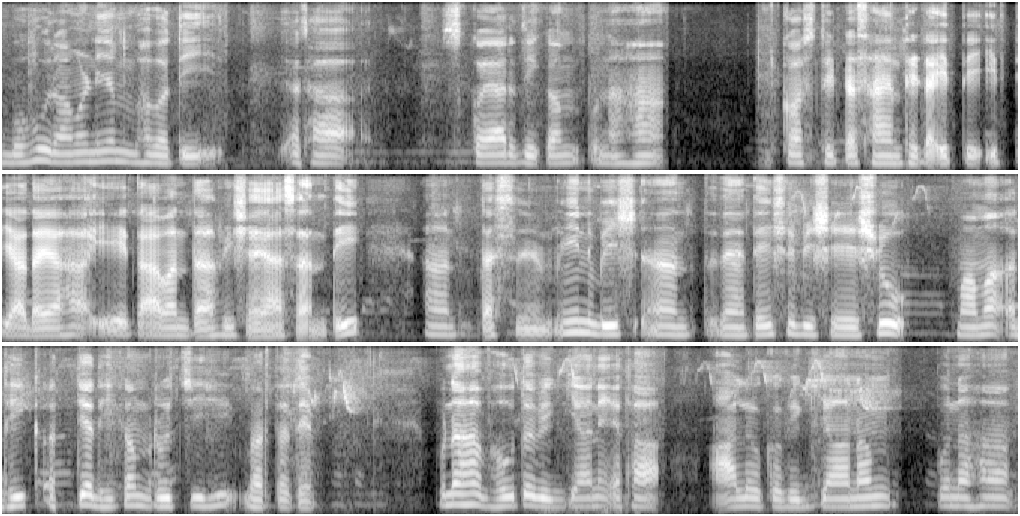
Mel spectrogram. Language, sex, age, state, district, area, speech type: Sanskrit, male, 18-30, West Bengal, Paschim Medinipur, urban, spontaneous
